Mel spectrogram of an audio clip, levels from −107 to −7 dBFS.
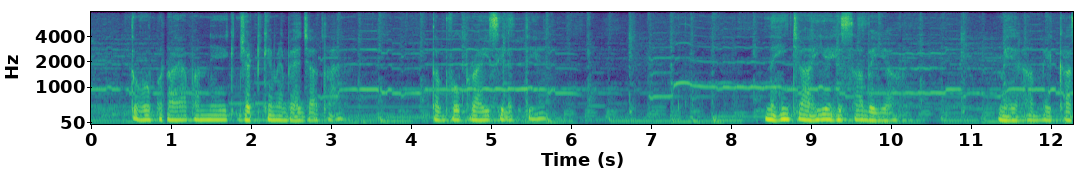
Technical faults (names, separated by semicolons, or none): clock drift between sender and receiver; repeated timing corrections; repeated stalls (stutter); scattered short gaps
